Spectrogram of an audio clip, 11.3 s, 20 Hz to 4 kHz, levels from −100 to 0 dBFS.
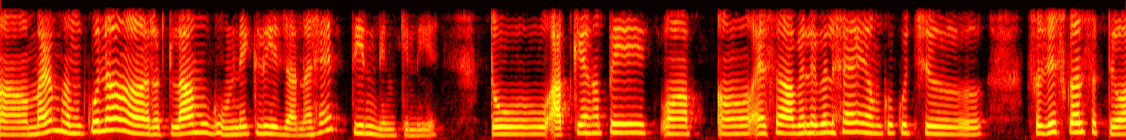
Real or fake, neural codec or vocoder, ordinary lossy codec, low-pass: fake; codec, 16 kHz, 4.8 kbps, FACodec; none; 3.6 kHz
